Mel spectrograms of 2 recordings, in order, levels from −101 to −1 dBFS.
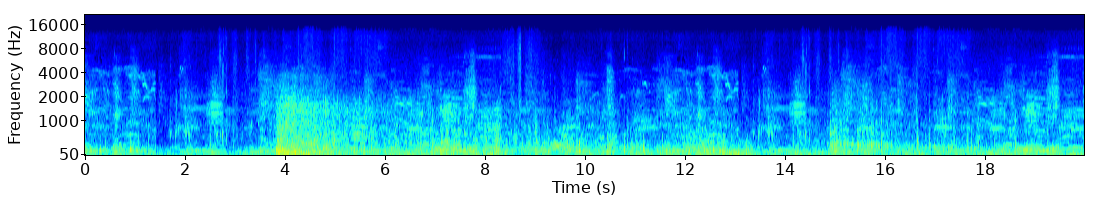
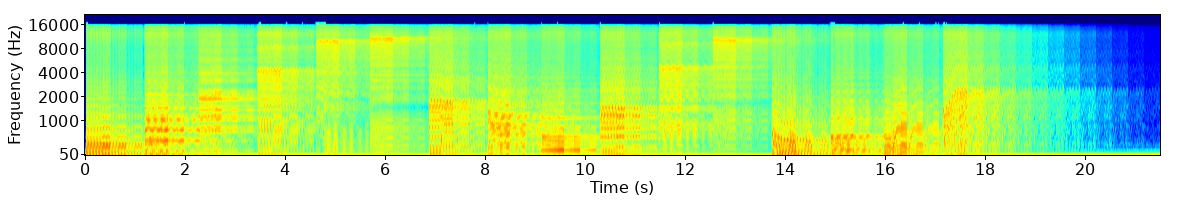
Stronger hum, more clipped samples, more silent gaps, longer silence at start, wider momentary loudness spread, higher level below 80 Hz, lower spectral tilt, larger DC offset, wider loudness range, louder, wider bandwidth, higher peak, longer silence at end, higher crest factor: second, none vs 50 Hz at -55 dBFS; neither; neither; about the same, 0 s vs 0 s; about the same, 9 LU vs 9 LU; second, -58 dBFS vs -40 dBFS; first, -6 dB/octave vs -2 dB/octave; second, under 0.1% vs 1%; about the same, 6 LU vs 5 LU; second, -52 LUFS vs -23 LUFS; about the same, 16.5 kHz vs 16.5 kHz; second, -30 dBFS vs -8 dBFS; second, 0 s vs 1.6 s; about the same, 20 dB vs 18 dB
